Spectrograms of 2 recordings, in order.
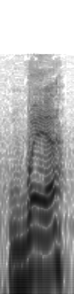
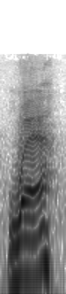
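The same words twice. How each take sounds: Both takes have the same delivery.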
